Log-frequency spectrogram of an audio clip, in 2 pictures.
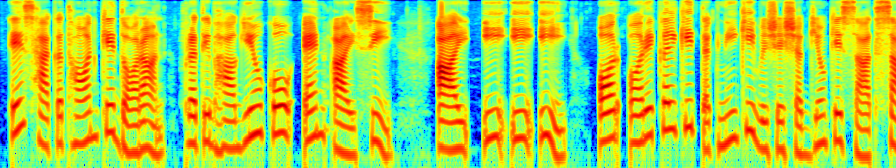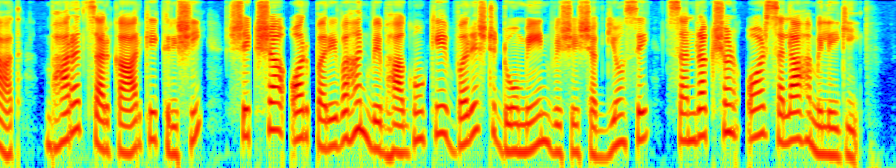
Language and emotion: Hindi, neutral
